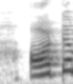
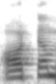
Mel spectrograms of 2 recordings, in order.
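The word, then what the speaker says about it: autumn: हो रहा है म ऑटम में भी ऐसा है ऑटम में भी ऐसा है यहां पर भी ऑटम एन यहां पर साइलेंट है यानी कि एम एन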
